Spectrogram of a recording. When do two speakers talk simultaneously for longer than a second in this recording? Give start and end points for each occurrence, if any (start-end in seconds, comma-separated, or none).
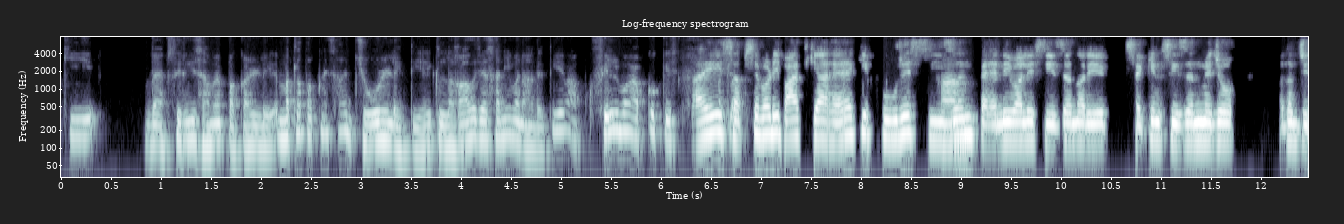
none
